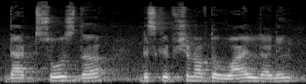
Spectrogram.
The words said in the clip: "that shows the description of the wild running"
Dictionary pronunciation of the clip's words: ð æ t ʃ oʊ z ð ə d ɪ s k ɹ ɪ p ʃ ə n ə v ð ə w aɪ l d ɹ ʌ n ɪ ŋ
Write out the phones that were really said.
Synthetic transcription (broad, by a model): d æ t s oʊ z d ə d ɪ s k ɹ ɪ p ʃ ə n ə v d ə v aɪ l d ɹ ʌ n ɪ ŋ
